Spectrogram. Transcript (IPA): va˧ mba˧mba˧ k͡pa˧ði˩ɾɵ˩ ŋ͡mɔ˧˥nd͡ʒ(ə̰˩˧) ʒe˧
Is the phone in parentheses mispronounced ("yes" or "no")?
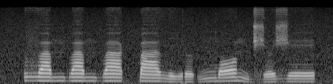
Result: yes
